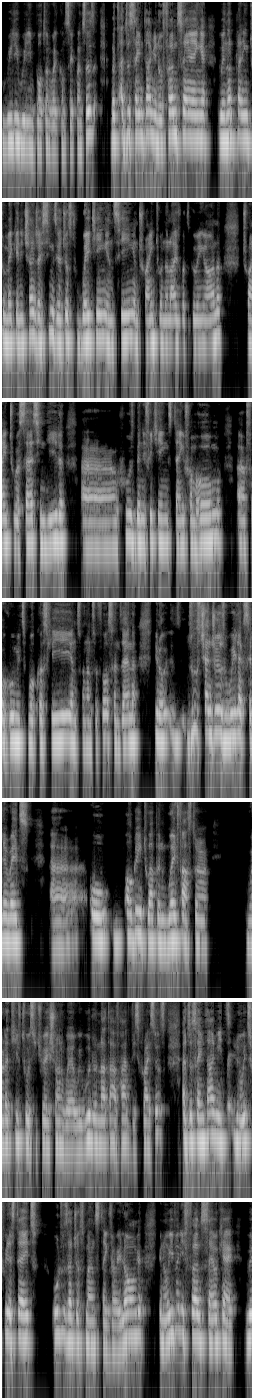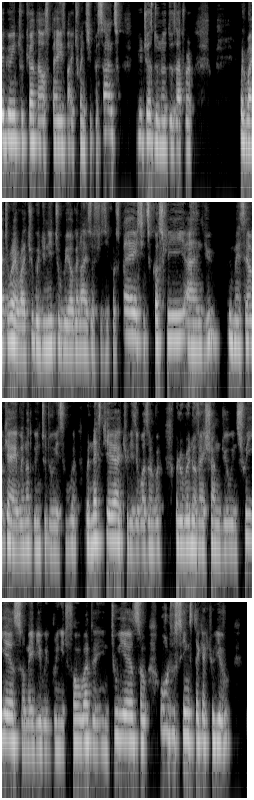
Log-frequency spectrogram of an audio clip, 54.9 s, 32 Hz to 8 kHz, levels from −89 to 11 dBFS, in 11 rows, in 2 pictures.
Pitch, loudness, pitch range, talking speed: 150 Hz, -20 LUFS, 140-160 Hz, 195 wpm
